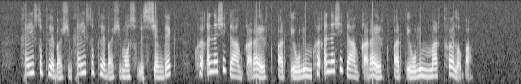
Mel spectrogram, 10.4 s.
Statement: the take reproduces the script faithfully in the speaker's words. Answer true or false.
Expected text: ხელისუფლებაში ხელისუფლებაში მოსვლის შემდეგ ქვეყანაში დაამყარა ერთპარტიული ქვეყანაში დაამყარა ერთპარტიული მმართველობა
true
